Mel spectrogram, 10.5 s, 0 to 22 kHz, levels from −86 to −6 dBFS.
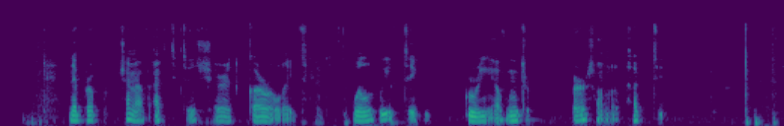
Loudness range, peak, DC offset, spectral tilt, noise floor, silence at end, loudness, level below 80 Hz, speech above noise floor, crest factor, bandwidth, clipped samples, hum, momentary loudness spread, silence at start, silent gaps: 4 LU; -24 dBFS; under 0.1%; -6.5 dB/octave; -83 dBFS; 0.1 s; -47 LUFS; -70 dBFS; 37 dB; 22 dB; 11.5 kHz; under 0.1%; none; 16 LU; 0.4 s; none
